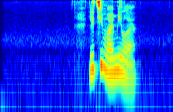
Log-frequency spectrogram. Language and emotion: Russian, positive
